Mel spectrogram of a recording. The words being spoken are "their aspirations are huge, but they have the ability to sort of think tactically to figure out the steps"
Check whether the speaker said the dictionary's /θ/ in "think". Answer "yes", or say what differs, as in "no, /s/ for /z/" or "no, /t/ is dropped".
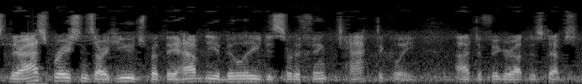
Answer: yes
